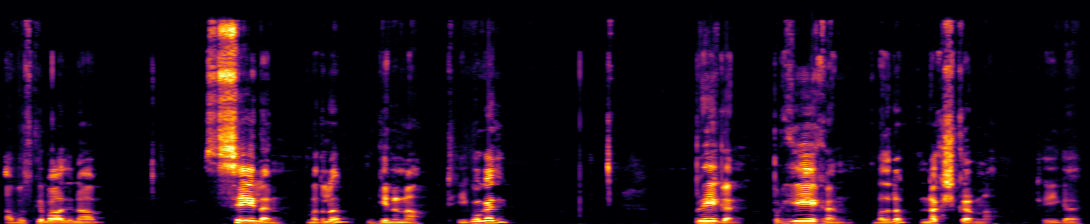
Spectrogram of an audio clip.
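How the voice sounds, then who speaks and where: A man's voice: on the high side, big pitch swings, takes it slowly, pauses often. A man teaching German pronunciation, reading out example words with their meanings in a patient lecture style and often adding a short filler tag. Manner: reads each word and its meaning, repeats the filler tag "theek ho gaya ji". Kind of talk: classroom lecture explaining pronunciation with word lists.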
